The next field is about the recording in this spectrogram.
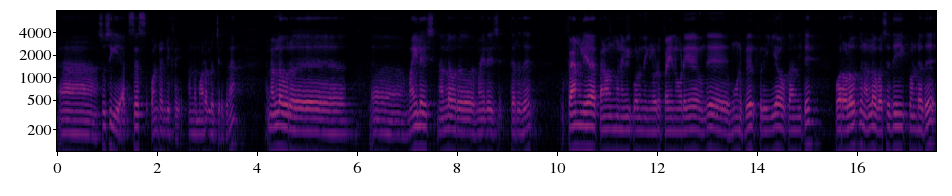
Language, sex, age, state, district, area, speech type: Tamil, male, 45-60, Tamil Nadu, Salem, urban, spontaneous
